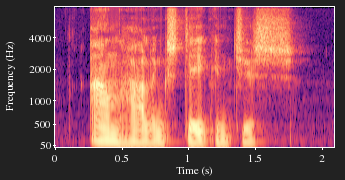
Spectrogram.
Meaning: plural of aanhalingstekentje
- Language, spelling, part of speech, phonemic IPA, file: Dutch, aanhalingstekentjes, noun, /ˈanhalɪŋsˌtekəɲcəs/, Nl-aanhalingstekentjes.ogg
